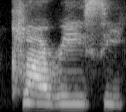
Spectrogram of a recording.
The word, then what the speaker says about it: Clarisse: better quality videos also my name is pronounced Clarisse Iike a car karissa car thank you so much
